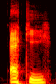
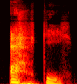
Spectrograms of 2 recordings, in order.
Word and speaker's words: ekki: So, ekki is similar to the two K's. When you have two K's in a row, there's also pre-aspiration. So, it's not ekki, but ekki. Ekki.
